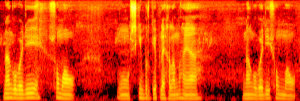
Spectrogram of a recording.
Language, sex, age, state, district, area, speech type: Bodo, male, 18-30, Assam, Baksa, rural, spontaneous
